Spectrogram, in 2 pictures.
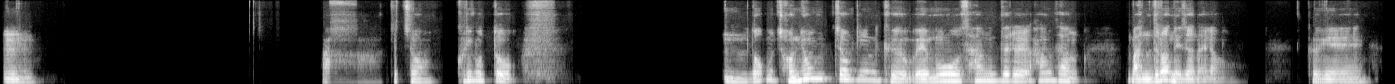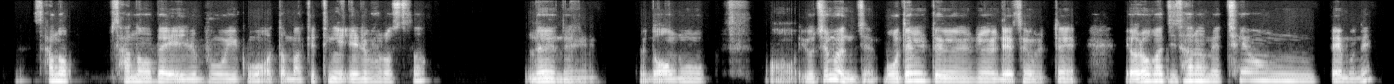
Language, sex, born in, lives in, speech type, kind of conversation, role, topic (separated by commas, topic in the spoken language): Korean, male, South Korea, South Korea, conversation, podcast, guest, 외모 때문에 자신감이 떨어질 때 어떻게 하면 좋을까요?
